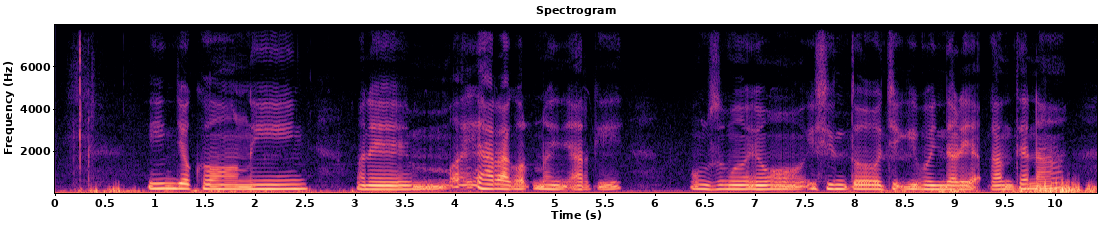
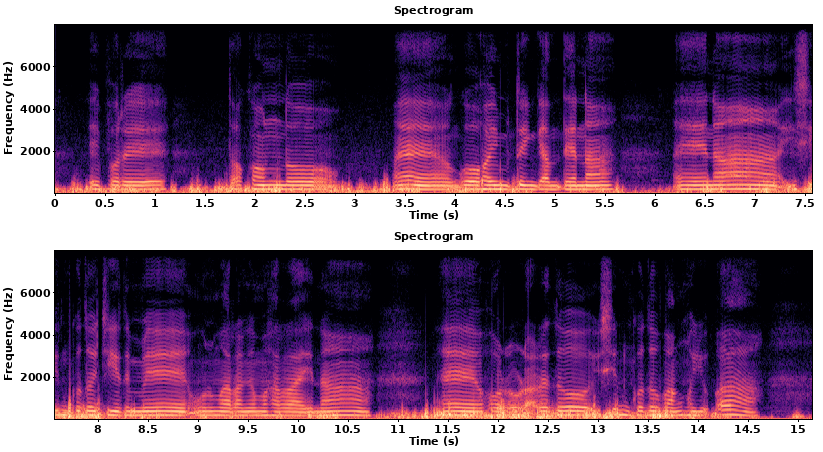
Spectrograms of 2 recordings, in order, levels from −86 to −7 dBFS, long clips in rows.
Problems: background sounds at intervals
